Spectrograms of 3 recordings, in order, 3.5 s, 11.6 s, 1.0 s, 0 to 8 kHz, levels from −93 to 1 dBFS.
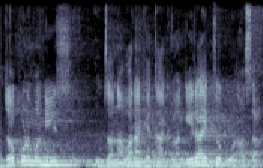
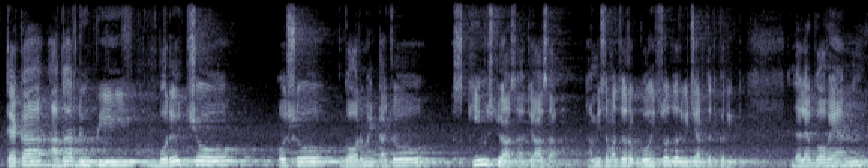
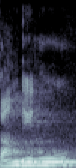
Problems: background sounds at intervals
